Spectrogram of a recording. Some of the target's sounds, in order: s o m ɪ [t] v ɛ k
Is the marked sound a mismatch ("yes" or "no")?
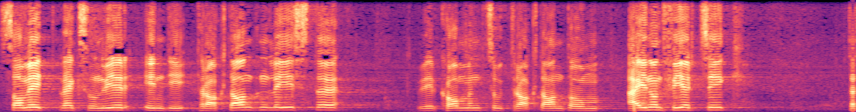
no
